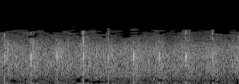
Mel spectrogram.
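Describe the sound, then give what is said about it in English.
Applause in an auditorium as military veterans stand, a fairly soft bed of many hands clapping with a few sharper claps recurring at a regular, quick beat throughout. “Round of applause.”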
